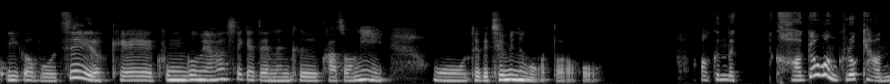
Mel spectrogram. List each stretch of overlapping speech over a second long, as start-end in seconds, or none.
none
